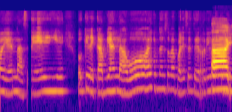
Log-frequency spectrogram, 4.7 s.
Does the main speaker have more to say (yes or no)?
no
